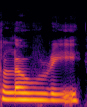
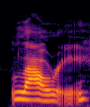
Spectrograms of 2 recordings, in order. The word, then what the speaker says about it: Lowri: It is like Lowri, but you can say it however. Because I've heard people say Lowri.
